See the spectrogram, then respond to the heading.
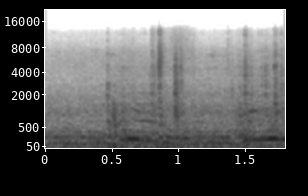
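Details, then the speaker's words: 2003-04 Jeep Grand Cherokee power window: short strained motor hum with brief whirs and stalls, moving only in fits and dipping briefly before going up; binding regulator suspected. "Oh boy. Yeah. That's well, it's trying to work. The nice sign was that when we go to roll it up, it actually went down for a second and then back up."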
